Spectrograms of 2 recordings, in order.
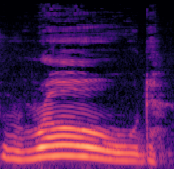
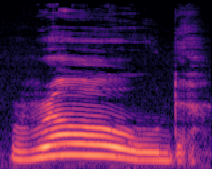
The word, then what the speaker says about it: road: Goat oh oh oh that's the Oh a saying Oh like in billy goat in coat and in this case road they're always saying the O sound because it has a second vowel well that says nothing road as opposed to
